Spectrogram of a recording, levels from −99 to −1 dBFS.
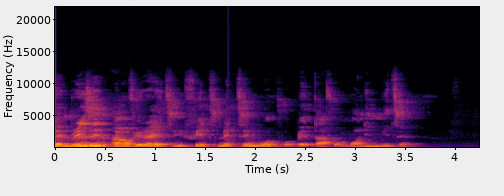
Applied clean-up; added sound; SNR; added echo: none; none; none; reverberation time 0.4 s.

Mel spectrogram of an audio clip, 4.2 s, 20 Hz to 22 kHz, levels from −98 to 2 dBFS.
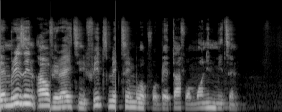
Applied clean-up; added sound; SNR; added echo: none; none; none; none.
